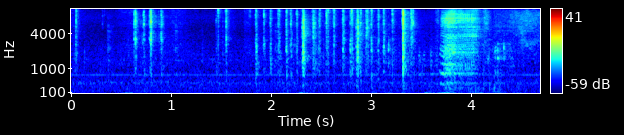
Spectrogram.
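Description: Rapid clicking keystrokes on a computer keyboard come in irregular bursts over a steady low hum, with no talking, close and fairly clear.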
